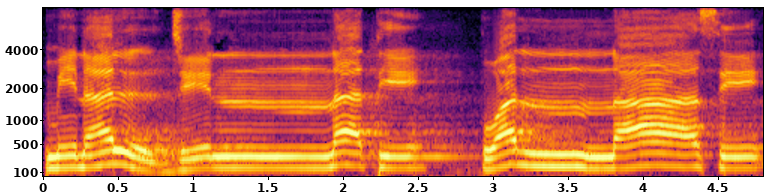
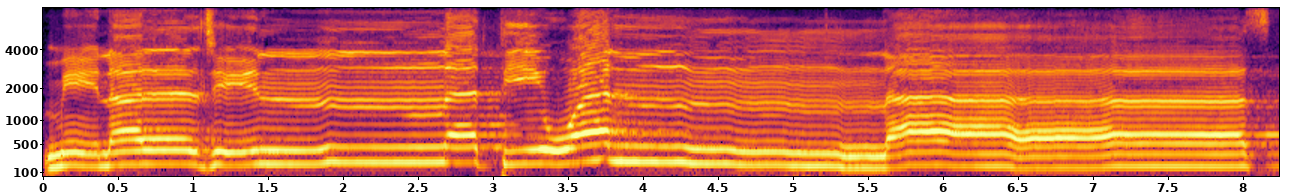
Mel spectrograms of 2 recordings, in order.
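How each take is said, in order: First: The last word ends with a short i vowel. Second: The last word ends on the s consonant. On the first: The reading continues without stopping. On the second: The reading stops at the end of the verse.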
